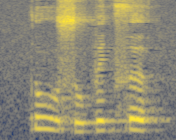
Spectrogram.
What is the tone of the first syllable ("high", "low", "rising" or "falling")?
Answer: falling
